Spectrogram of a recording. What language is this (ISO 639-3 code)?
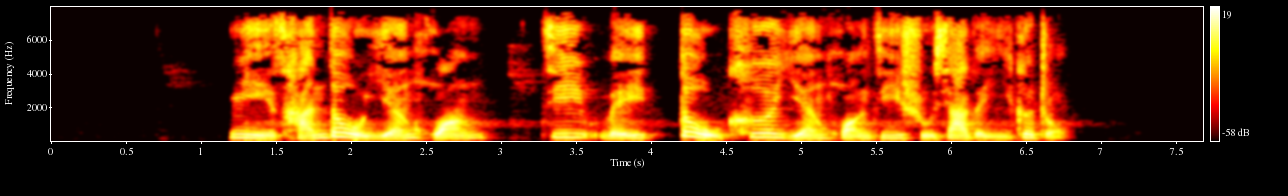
zho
